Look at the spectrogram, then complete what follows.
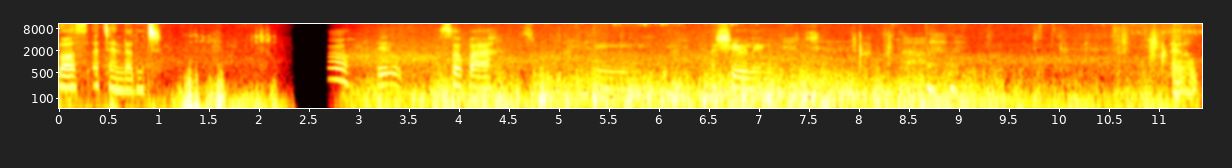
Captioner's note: speaking Swahili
